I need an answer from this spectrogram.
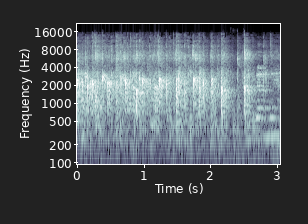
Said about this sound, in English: Let's give Philip a round of applause.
